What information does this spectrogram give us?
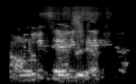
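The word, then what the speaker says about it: celebration: যদি তুমি নাউন ফর্মটা কি হয় সেলিব্রেট হুম সেলিব্রেশন সেলিব্রেশন হ্যাঁ সেলিব্রেশন ঠিক আছে সেখানে লাস্টে ই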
